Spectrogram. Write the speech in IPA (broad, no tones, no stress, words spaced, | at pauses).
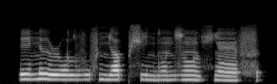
enɘ ɹolvufɲɐp ʃindõnzõl çɛ̃f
